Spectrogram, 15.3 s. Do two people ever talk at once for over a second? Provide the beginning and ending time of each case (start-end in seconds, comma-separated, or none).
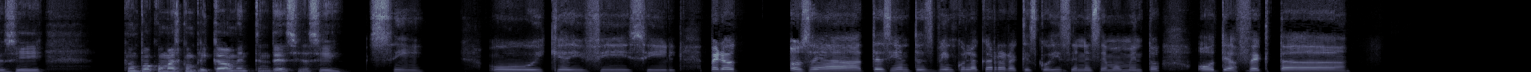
none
